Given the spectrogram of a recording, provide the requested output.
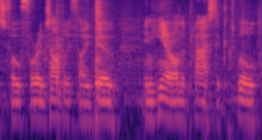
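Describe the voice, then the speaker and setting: Over noticeable background noise and audible room echo, a man talks at a moderate pace in a fairly low pitch. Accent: Dutch. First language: Dutch. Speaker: tech reviewer. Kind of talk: product review. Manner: halting.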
